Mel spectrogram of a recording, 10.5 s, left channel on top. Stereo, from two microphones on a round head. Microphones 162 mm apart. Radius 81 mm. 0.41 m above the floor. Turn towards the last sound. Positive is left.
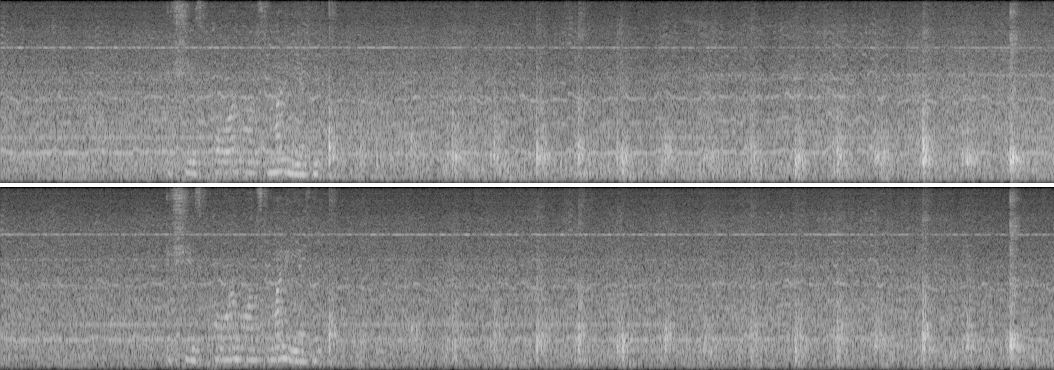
turn(degrees=-10)  # may be behind; listen again after turning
